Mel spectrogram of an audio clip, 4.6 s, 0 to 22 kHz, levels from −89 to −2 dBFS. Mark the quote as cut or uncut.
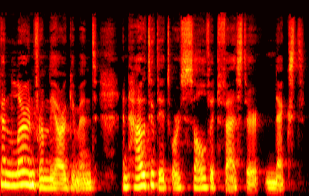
cut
